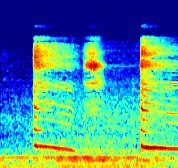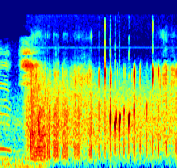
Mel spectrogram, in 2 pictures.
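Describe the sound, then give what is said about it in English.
A beaver fart sound effect: two squealing tones that slide downward in pitch, then a loud, raspy sputter breaking into rapid crackling pops that speed up toward the end. “Yeah, it's funny that he wanted to hear a beaver fart.”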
